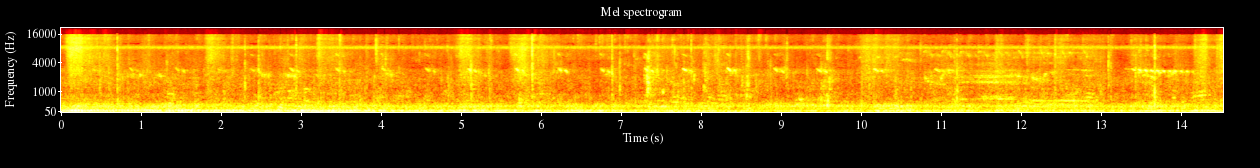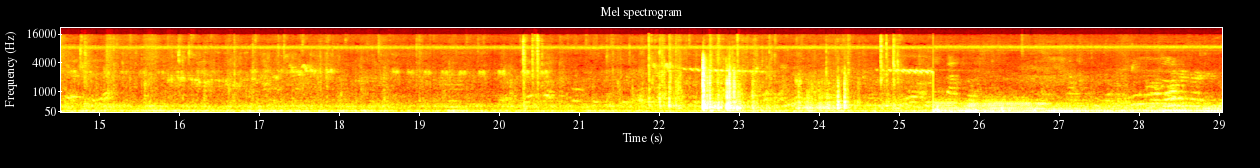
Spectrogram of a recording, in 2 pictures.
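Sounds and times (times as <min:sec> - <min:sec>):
steady low hum: 0:23.0 - 0:29.0.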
